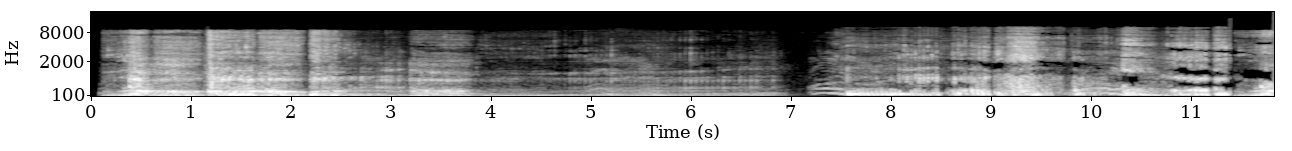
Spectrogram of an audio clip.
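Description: A lion gives deep, rasping roars in heavy bursts, followed by a quieter stretch and a voice.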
